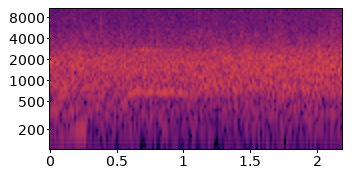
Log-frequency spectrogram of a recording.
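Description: A snooker crowd at the German Masters 2024 semi-final applauds a terrific shot: steady, dense clapping from a large audience, faint and distant.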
